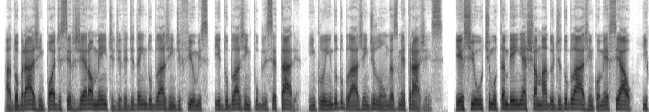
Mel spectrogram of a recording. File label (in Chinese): 样本葡萄牙语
